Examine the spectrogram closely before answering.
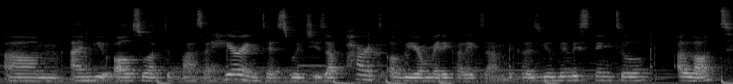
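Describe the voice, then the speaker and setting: A young woman with a Jamaican accent explains things informally to camera, in a slightly low voice. She is instructive and conversational, checking in with small tags as she goes. The small room gives a clear echo, and music plays behind her. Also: fairly even intonation, normal speed, few pauses. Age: young adult. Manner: instructive, often tagging points with "right" and "you know". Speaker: vlogger, trainee air traffic control assistant. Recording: roomy echo with music underneath.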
